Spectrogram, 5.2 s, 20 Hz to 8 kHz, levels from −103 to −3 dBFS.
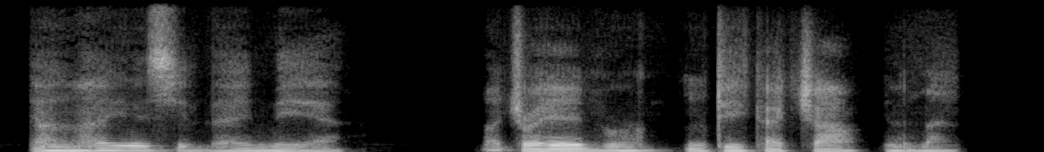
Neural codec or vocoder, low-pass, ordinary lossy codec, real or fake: codec, 16 kHz, 0.5 kbps, FunCodec, trained on Chinese and English, 25 frames a second; none; none; fake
